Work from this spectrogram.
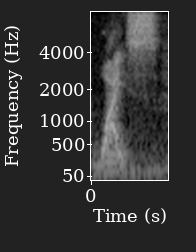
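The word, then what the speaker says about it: Wyss: And the model name that this violin is given is a Frederick Weiss, and that's spelled capital W-Y-S-S.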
